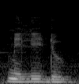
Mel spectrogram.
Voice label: "miliDu", andamanese; pigeon

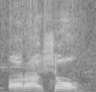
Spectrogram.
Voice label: "kOrOSo", andamanese

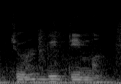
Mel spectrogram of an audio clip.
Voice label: "cokbi", andamanese; young turtle

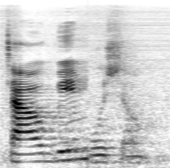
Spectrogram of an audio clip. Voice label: "cao bem boSom", andamanese

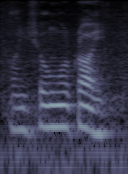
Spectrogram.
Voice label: "onSongoToy", Andamanese; skeleton

